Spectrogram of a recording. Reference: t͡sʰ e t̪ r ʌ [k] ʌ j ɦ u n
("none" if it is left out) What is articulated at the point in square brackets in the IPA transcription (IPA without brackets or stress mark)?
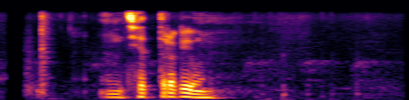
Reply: k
